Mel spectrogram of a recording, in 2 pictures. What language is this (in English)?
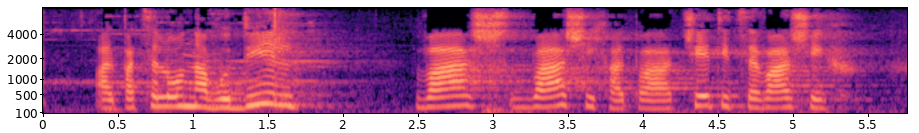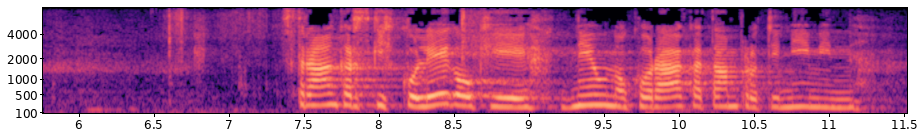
Slovenian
